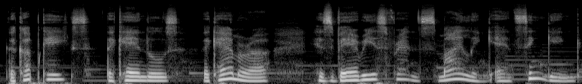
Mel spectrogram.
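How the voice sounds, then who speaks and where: A woman's voice: fairly low pitch, a little slow, mellow, faint music behind. A woman reading fiction aloud in an audiobook narration style. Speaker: podfic narrator.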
